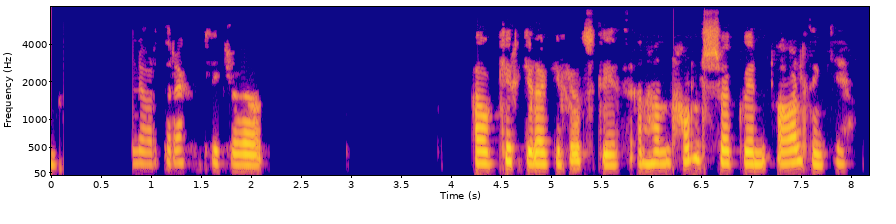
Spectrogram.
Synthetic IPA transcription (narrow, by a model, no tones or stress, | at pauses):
hɛnːɪvaɾt̪arɛxt̪liːklɛɣa | awcʰɪr̥cʏlaːjcɪfljowt̪st̪ɪðɛnɦanːhawlsœːkvɪnawalθiɲcɪ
